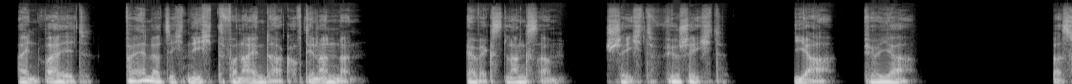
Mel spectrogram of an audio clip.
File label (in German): Dokumentation Sprachdatei; Sprecherprofil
